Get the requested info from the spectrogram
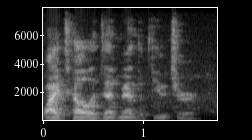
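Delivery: chilling, ice-cold delivery. Retelling the coldest line delivered in a show scene: imitating a cold delivery. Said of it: "the coldest line ever delivered".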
